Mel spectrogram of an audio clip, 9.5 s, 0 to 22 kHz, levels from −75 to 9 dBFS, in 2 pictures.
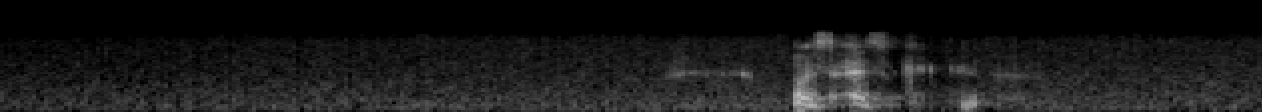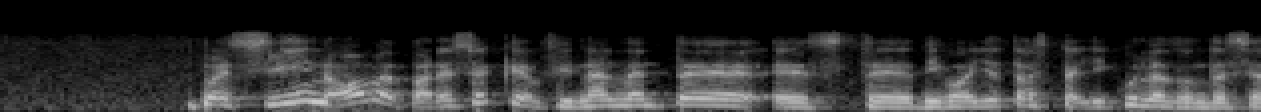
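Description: Gain pumping runs throughout this speech recording: the gain ducks by roughly 15 dB under each loud syllable, likely from a mic gain set far too high with a fast limiter clamping every peak, squashing loud and soft parts together. The AMR wideband (HD Voice) codec is also present throughout, with plainly audible rough, raspy coding damage that fits one of its lowest modes, around 8.85 kbit/s. Nothing is heard above 7.5 kHz, and the faint room noise sits about 42 dB below the speech.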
